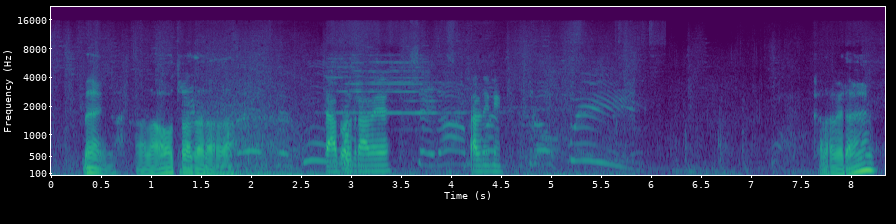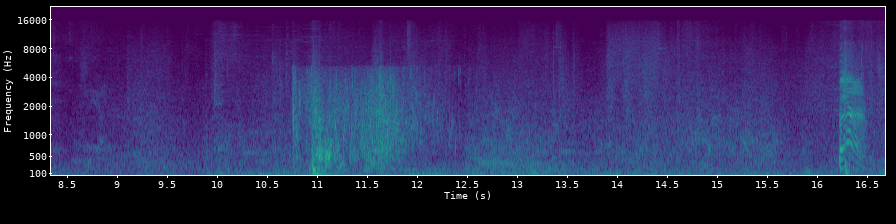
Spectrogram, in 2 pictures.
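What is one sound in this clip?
Magic spells crackle and whoosh in a busy fight.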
